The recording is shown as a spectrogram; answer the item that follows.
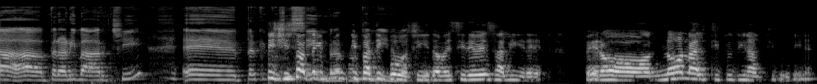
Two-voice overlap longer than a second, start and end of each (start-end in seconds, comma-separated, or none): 2.6-4.1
